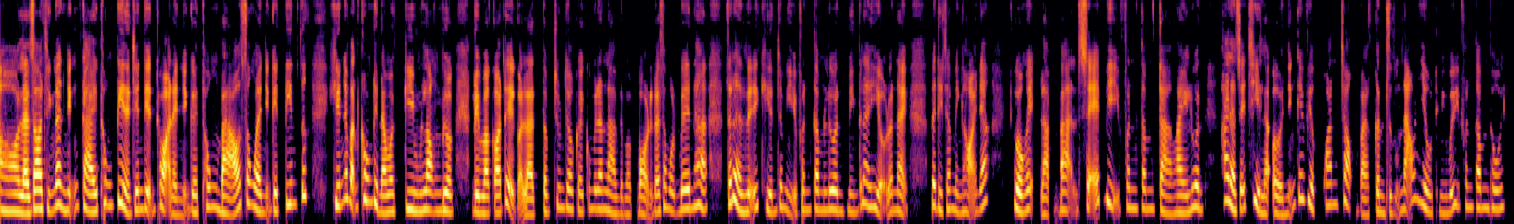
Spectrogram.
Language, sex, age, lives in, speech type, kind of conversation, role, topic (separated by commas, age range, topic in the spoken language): Vietnamese, female, 20-24, Vietnam, conversation, advice, advisor, Làm sao để giữ tỉnh táo và tập trung khi tôi dễ bị phân tâm suốt ngày?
